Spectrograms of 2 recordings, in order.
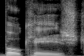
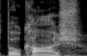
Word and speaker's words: Bocage: It is not pronounced Bocage, Drew. It is Bocage, Frenchy up in here.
